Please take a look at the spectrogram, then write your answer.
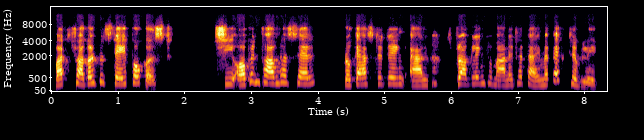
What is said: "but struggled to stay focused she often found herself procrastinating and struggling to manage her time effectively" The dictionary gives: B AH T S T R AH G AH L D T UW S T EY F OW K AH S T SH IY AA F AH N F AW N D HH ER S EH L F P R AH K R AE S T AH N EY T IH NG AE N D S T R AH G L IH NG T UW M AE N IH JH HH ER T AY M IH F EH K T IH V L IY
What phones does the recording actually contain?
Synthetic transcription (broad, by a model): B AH T S T R AH G AH L D T UW S T EY F OW K AH S T SH IY AA F AH N F AW N D HH ER S EH L F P R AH K AE S T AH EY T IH NG AE N D S T R AH G L IH NG T UW M AE N IH JH HH ER T AY M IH F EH K T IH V L IY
